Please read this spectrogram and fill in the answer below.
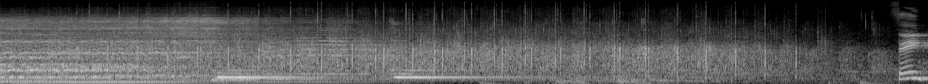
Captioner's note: applause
